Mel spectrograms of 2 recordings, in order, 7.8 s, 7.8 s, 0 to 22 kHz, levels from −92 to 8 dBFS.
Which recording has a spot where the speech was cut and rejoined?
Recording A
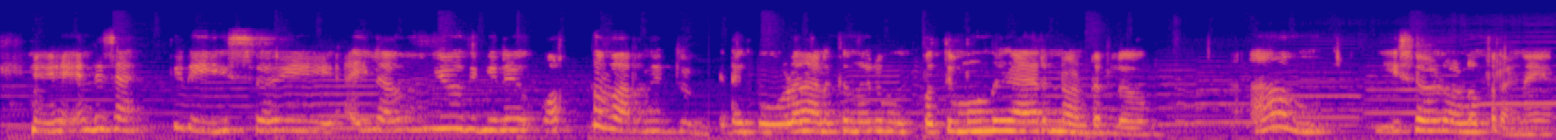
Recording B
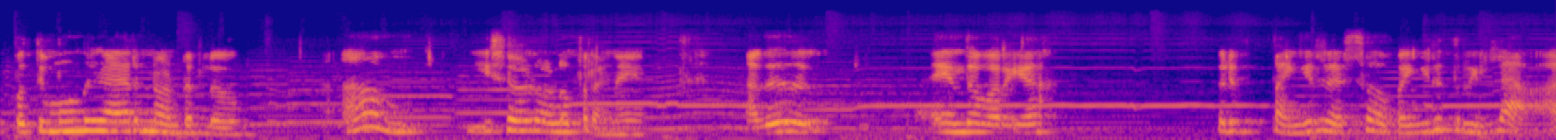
A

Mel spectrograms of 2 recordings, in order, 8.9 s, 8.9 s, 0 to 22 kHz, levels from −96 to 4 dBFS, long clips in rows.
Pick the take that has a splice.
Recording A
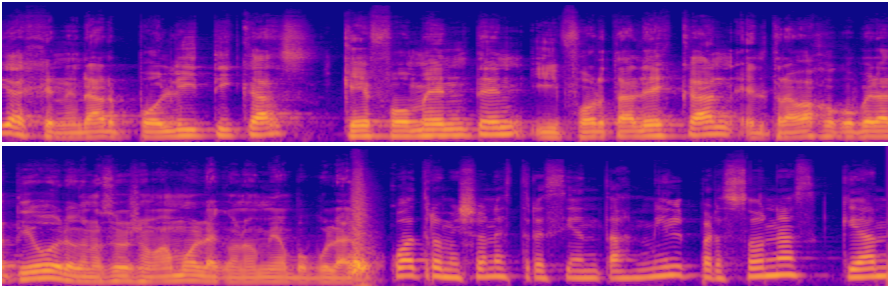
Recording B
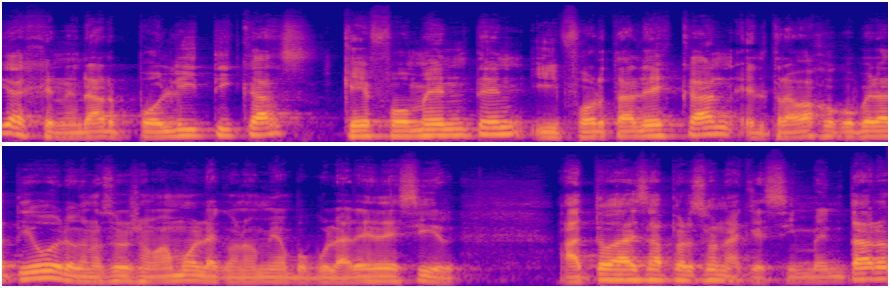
A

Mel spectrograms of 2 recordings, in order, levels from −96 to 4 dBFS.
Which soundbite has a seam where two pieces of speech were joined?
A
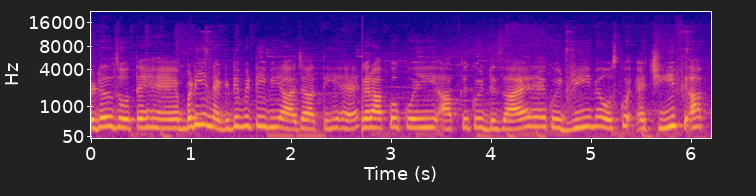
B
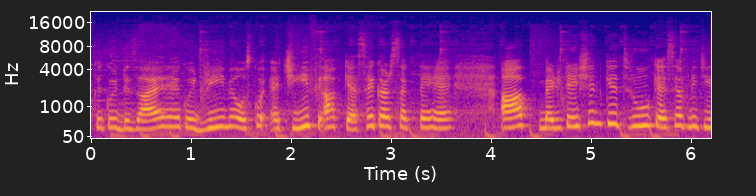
A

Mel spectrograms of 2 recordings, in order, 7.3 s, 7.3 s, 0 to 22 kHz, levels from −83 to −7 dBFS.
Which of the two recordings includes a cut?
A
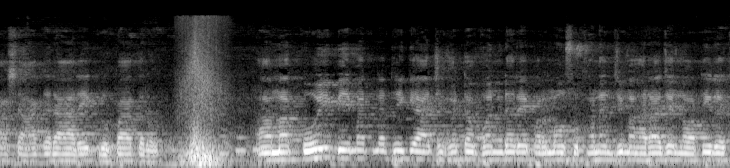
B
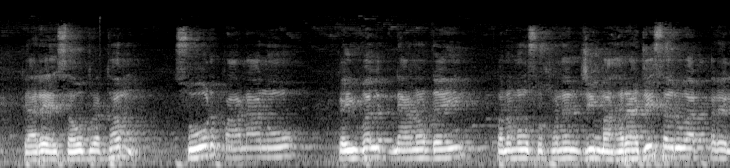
A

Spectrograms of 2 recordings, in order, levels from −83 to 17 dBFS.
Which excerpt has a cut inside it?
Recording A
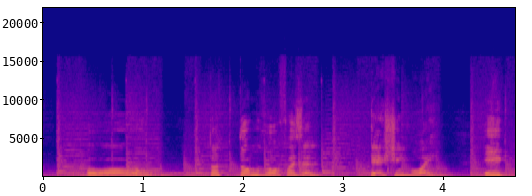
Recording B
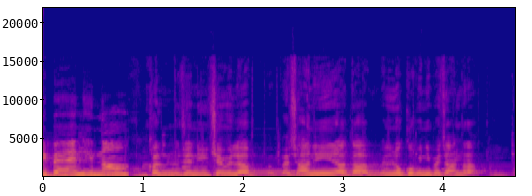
B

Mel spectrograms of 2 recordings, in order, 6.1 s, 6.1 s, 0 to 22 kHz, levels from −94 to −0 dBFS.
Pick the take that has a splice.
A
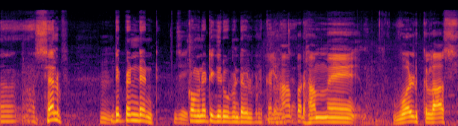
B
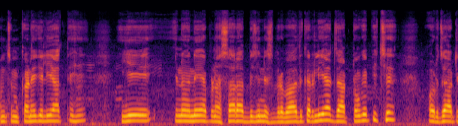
A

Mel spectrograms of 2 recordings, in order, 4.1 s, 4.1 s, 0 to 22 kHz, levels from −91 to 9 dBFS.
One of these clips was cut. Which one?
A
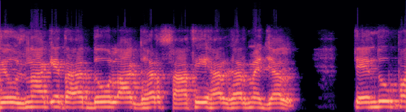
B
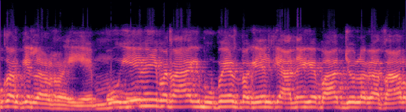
B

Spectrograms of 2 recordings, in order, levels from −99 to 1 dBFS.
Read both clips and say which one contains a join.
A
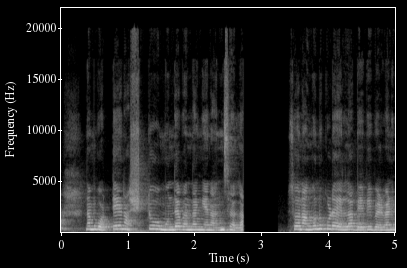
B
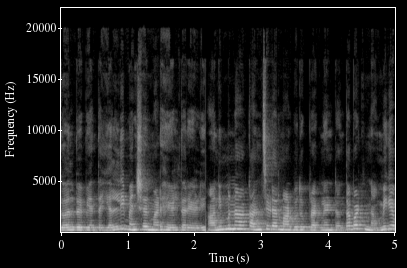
B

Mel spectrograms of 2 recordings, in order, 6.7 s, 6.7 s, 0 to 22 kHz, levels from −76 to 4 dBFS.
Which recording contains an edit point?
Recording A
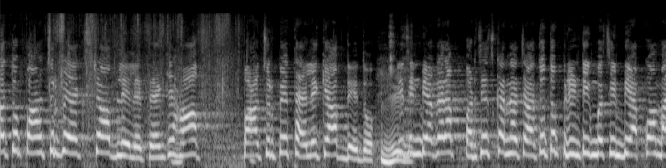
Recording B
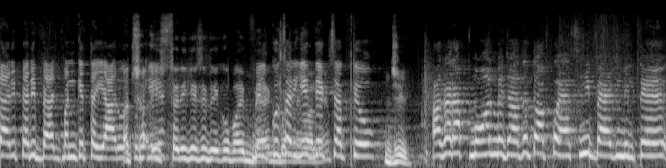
A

